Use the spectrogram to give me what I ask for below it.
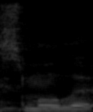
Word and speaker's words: Smollett: How do you properly pronounce his name? Jussie Smollett.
